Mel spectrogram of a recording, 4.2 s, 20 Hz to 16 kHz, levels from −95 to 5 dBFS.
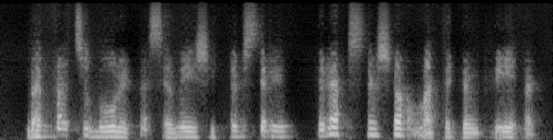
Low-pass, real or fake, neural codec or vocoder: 14.4 kHz; fake; codec, 44.1 kHz, 0.9 kbps, DAC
